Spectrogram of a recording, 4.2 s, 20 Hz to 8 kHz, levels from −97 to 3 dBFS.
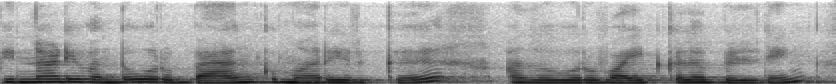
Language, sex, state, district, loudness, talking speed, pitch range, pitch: Tamil, female, Tamil Nadu, Nilgiris, -12 LUFS, 170 wpm, 215-250 Hz, 225 Hz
